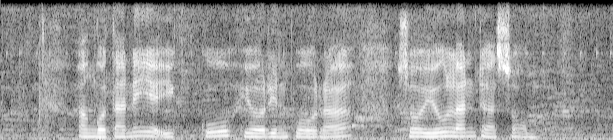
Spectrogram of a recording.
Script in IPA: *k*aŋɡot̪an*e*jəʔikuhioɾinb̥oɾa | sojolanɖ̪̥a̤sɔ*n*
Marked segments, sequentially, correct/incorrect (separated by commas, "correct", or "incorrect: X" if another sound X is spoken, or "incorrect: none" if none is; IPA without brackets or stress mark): incorrect: ʔ, correct, incorrect: m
